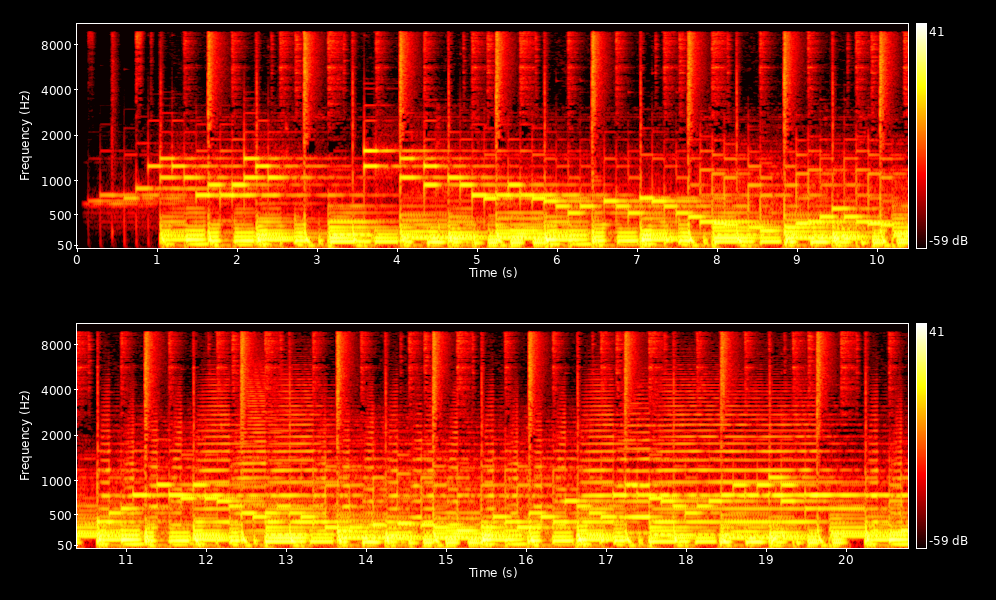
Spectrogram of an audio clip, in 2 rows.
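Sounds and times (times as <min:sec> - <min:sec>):
smooth jazz in a cafe: 0:01.0 - 0:20.7.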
